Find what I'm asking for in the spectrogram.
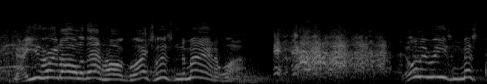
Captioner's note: laughter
